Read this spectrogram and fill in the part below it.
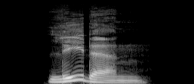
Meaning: dative plural of Leder
- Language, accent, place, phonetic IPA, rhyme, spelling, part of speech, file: German, Germany, Berlin, [ˈleːdɐn], -eːdɐn, Ledern, noun, De-Ledern.ogg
